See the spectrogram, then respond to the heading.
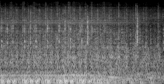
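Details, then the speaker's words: Fired right up but idles low and loping with uneven thumps, sounding like a Harley. Cause not identified. Uneven lumpy idle. "lift the blade up this is your drive here it sounds like a harley"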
